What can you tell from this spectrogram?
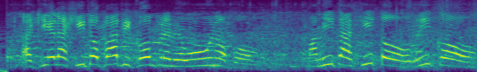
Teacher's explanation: vão cantando as palavras, vão falando muito rápido as palavras, de acordo com a melodia chilena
